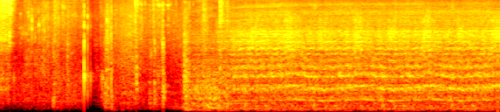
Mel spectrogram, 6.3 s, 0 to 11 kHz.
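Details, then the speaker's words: Rover P6 with 4.6 V8, long-awaited first start attempt, new battery, easy start spray used: steady cranking whir with only a couple of faint coughs, never catches — crank no start, cause unknown. "okay not much is happening yet let's give a good blast of easy start"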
